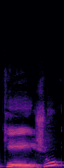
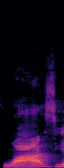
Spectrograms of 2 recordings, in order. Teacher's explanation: quando eu tenho o dígrafo né no q u o som do U tem que sumir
